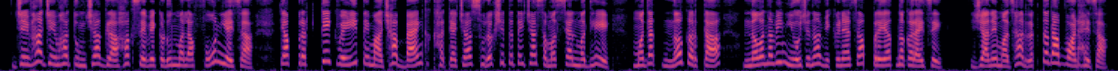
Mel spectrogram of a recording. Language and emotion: Marathi, angry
